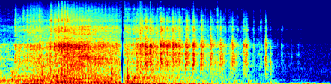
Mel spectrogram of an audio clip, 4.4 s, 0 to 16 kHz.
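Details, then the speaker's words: Honda HRH 536 HXE professional mower being recommissioned: engine running with an uneven metallic clatter about three a second; owner suspects the blade clutch rather than the connecting rod. "même un sacré bruit métallique on dirait pas la pielle quand même je vais voir au niveau de l'embrayage du coup je pense que ça ça doit venir de l'embrayage de l'â ce bruit là"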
